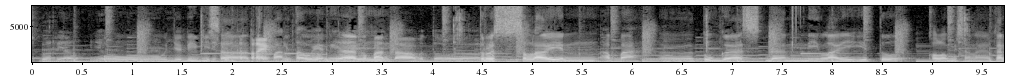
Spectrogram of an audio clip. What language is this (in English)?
Indonesian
